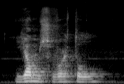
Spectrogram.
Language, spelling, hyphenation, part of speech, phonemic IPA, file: Dutch, yamswortel, yams‧wor‧tel, noun, /ˈjɑmsˌʋɔrtəl/, Nl-yamswortel.ogg
- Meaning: 1. the edible root of a yam 2. a plant which produces it, i.e. any vine of genus Dioscorea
